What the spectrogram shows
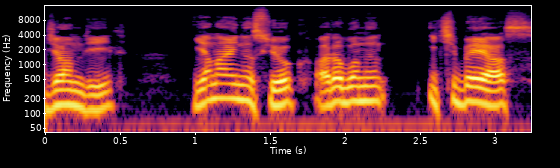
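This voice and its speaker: A man's dark, mellow voice with ordinary pitch variation, on a very clean recording against a silent background. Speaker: YouTuber, toy car collector. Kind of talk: unboxing review video. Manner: animated.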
